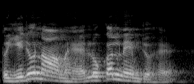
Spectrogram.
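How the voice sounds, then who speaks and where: A male teacher explaining biology to his students, his voice sitting a bit high. He often repeats himself, poses questions and answers them right away, and drops English technical terms into Hindi sentences. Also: very animated, normal speed, a bit bright, dull audio. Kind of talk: classroom lecture.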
